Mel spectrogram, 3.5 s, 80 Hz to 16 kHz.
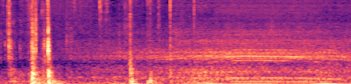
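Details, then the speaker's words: Vauxhall Insignia 1.4 turbo, warmed up, with new Pipercross air filter after turbo V-clamp leak fix: low, steady, even idle with no knocks or misses; owner thinks it sounds better at idle now; normal idle. "It sounds like it's canned. I know it's a big stretch. Yeah, this is not a V8, but it sounds so good."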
